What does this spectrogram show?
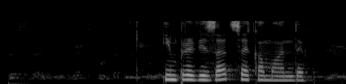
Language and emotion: Russian, neutral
